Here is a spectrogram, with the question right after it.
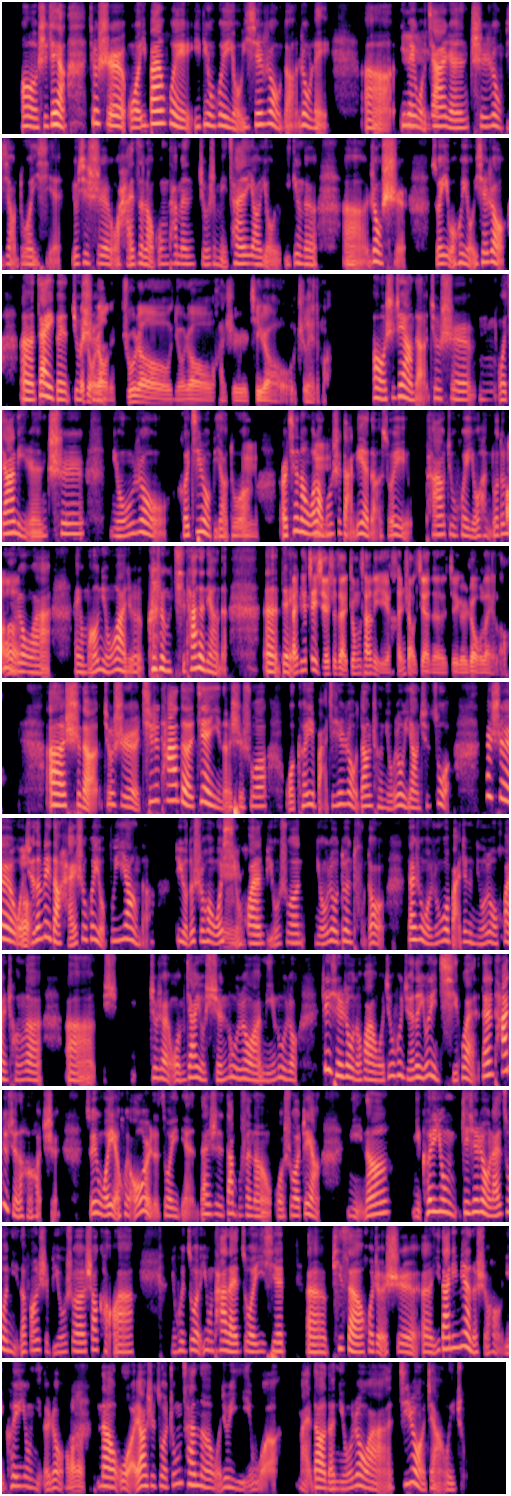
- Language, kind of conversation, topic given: Chinese, podcast, 你平时如何规划每周的菜单？
- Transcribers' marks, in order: other background noise; laughing while speaking: "各种"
